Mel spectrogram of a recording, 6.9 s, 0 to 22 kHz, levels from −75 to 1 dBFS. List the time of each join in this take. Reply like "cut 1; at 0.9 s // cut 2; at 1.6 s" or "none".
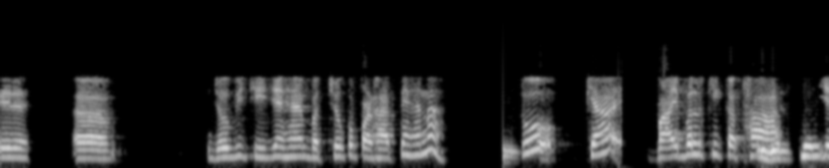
cut 1; at 4.2 s // cut 2; at 5.3 s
